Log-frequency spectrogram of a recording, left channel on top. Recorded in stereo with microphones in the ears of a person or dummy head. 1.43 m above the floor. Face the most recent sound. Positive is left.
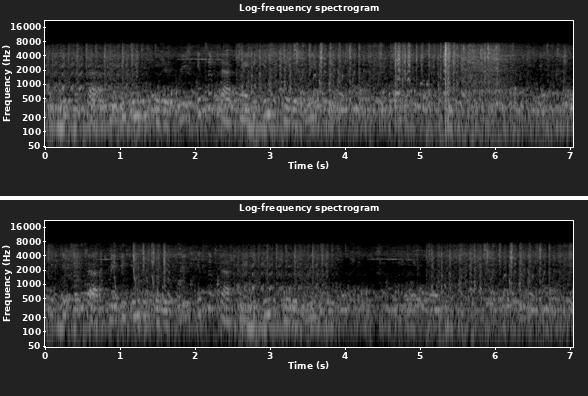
turn(degrees=10)  # may be behind; listen again after turning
